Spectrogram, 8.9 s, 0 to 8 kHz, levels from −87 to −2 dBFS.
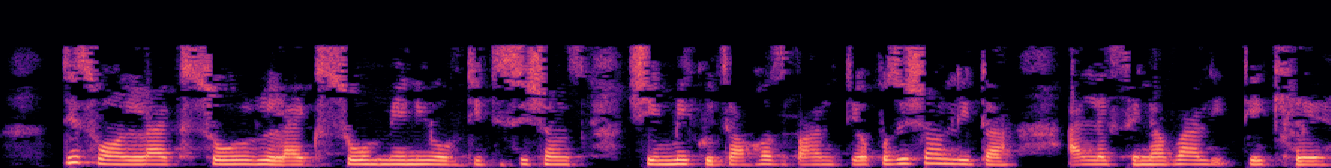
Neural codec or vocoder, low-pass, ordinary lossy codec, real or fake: vocoder, 24 kHz, 100 mel bands, Vocos; 7.2 kHz; MP3, 24 kbps; fake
